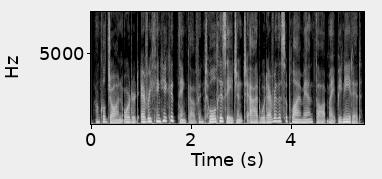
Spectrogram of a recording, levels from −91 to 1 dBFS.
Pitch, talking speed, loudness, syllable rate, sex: 175 Hz, 240 wpm, -19 LUFS, 6.3 syllables/s, female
